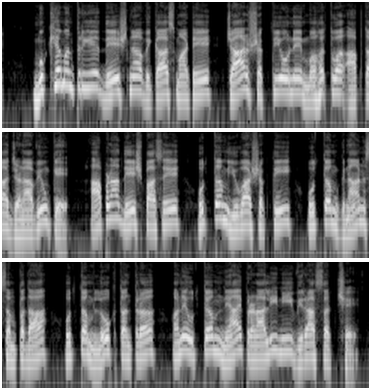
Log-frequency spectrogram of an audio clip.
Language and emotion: Gujarati, neutral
